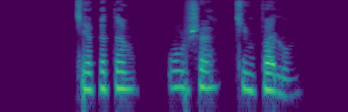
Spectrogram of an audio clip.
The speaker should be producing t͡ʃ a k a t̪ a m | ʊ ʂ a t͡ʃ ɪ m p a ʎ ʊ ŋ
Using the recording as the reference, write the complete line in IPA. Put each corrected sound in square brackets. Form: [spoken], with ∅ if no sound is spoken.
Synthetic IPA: t͡ʃ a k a t̪ a m | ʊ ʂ a t͡ʃ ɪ m p a [l] ʊ ŋ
